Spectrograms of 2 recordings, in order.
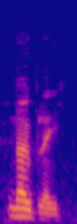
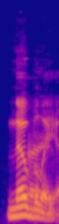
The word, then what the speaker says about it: Nobile: Is that how you pronounce his last name, the Italian? Oh, so, well, I I pronounce. I've been told it's Nobly. – Nobly.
